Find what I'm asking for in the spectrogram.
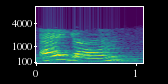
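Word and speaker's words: agon (ἀγών): It's the compound of the preposition epi, E-P-I, which means upon, and then the word agon, A-G-O-N, a long O, agon, A-G-O-N, which means a contest, a battle.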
